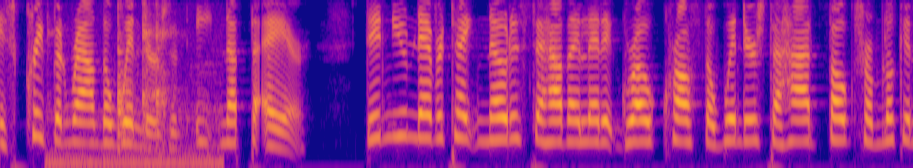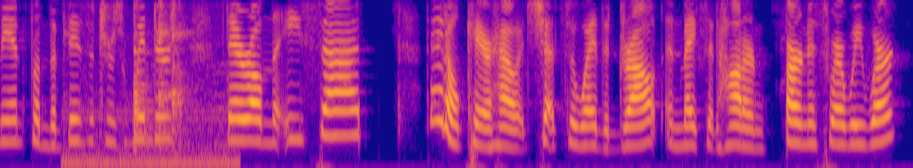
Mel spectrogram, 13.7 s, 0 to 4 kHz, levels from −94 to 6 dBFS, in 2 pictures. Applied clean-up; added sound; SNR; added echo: none; Cutlery, silverware; 12 dB; none.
